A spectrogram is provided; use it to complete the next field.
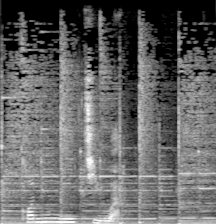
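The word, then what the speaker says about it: こんにちは: Contoh N dibaca N adalah konnichiwa.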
